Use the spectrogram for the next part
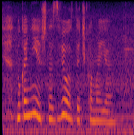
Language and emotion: Russian, positive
